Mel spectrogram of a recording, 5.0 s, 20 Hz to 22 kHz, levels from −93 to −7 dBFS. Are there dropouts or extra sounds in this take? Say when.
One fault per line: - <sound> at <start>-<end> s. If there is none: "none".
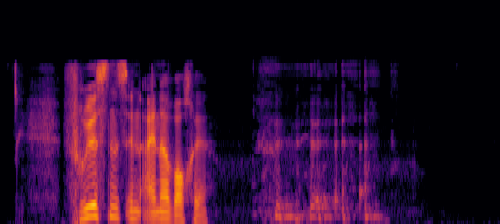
- laugh at 2.5-4.1 s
